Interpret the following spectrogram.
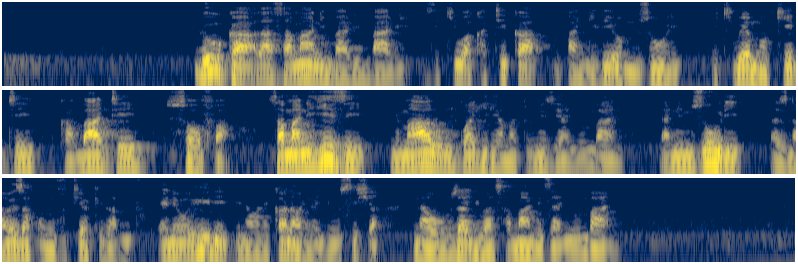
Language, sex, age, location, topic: Swahili, male, 25-35, Dar es Salaam, finance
